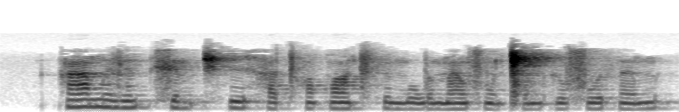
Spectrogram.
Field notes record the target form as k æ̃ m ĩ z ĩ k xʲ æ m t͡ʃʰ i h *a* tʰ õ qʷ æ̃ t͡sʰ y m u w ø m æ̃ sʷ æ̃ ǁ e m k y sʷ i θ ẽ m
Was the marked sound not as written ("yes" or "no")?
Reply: yes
